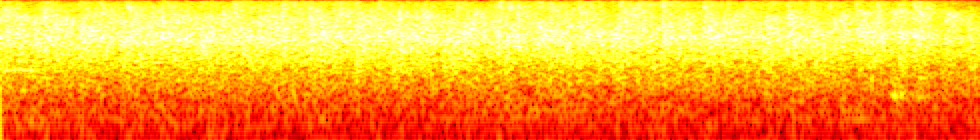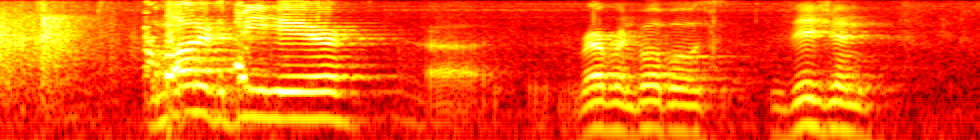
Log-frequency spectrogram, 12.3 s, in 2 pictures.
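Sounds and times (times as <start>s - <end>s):
audience round of applause: 0.0s - 6.8s
speech: 7.2s - 8.4s, 9.8s - 11.7s.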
